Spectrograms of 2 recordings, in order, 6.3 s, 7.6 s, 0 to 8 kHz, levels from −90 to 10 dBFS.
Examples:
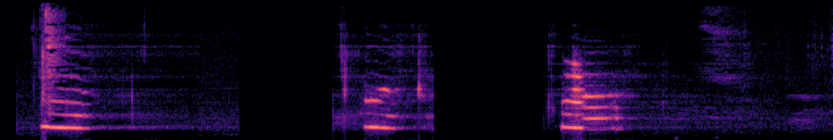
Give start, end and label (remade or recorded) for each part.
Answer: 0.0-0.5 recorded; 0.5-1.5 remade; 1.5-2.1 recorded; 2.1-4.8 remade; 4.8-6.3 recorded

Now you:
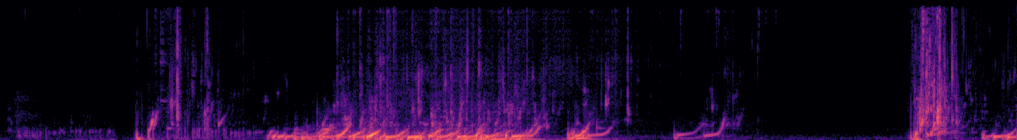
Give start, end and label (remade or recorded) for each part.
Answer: 0.0-1.8 recorded; 1.8-5.9 remade; 5.9-7.6 recorded

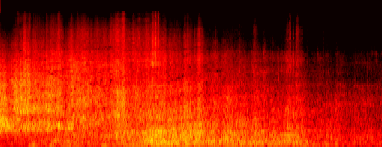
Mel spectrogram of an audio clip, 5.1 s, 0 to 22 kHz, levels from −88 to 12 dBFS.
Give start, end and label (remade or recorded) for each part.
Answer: 0.0-1.5 recorded; 1.5-2.2 remade; 2.2-3.0 recorded; 3.0-5.1 remade

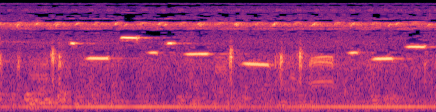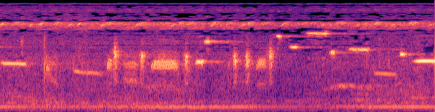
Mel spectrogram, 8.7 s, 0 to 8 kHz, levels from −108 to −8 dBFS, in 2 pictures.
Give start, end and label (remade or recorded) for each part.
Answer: 0.0-5.3 recorded; 5.3-6.7 remade; 6.7-7.5 recorded; 7.5-8.1 remade; 8.1-8.7 recorded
